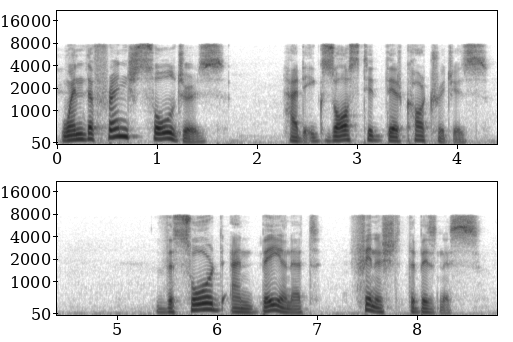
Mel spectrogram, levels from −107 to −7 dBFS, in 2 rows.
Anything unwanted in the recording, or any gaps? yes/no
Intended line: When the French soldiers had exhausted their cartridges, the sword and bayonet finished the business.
no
